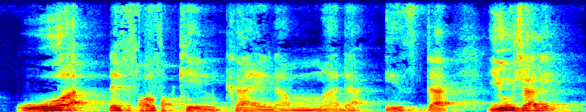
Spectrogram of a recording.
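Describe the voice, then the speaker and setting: An animated man in a Jamaican accent, with very wide pitch swings, audible room echo and a quiet background. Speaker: podcast host, commentator. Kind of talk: commentary on viral video. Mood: indignant, animated. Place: home room.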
